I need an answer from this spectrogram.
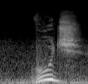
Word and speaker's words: Łódź: change in Polish language when the L letter is crossed over they pronounce it as a double V.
